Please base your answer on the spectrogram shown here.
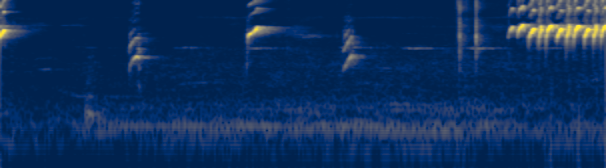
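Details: Scarlet-backed flowerpecker for tutoring songbirds: a series of short, high, downslurred chips about a second apart, then a fast, high, buzzy trill begins at the end.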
